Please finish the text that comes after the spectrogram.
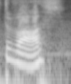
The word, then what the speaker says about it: DeVos: Do we have mispronounces? It's DeVos.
